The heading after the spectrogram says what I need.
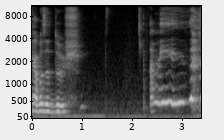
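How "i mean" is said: very high, drawn-out "I mean"; high-pitched hedging. Real, not acted. Reacting to the storyteller looking like a douche, high amused hedge. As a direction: squeak it out high, on the edge of laughing.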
